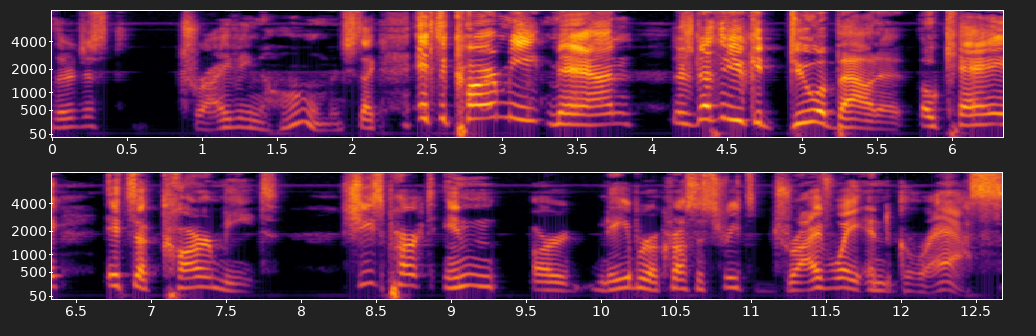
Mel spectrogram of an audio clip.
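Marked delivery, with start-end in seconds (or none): 2.4-7.8 very loud, high-pitched shouted yelling. Retelling how a woman at a car meet yelled at passing drivers: retelling a woman yelling. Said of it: "she's like yelling at these cars".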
